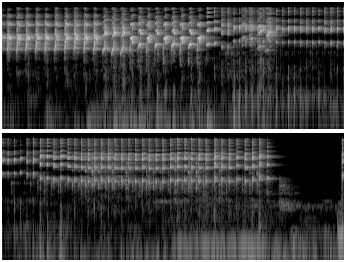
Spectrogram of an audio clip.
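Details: Lovebird fighter delivering a long ngekek panjang chatter meant to stir up other birds: a dense, rapid stream of shrill buzzy notes running for over seven seconds, shifting pitch midway, then stopping abruptly into silence.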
